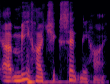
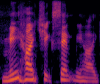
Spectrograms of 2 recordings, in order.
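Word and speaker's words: Mihaly Csikszentmihalyi: I'm brandishing a book here, Finding Flow by Mihai Csikszentmihalyi.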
